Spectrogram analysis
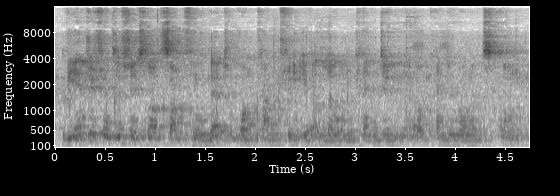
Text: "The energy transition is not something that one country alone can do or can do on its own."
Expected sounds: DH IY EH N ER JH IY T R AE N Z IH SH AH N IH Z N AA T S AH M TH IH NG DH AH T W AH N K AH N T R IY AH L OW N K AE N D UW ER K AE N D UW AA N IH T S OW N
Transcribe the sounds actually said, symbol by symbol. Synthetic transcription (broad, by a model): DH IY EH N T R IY T R AE N Z IH SH AH N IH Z N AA T S AH M TH IH NG DH AH T W AH N K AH N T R IY AH L OW N K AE N D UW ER K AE N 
